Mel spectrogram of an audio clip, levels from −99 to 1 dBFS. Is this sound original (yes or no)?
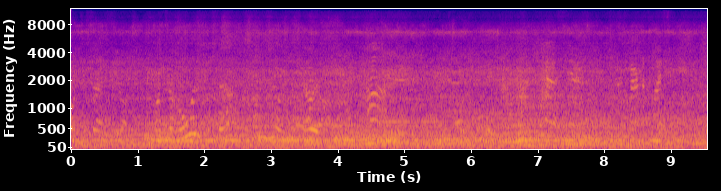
no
